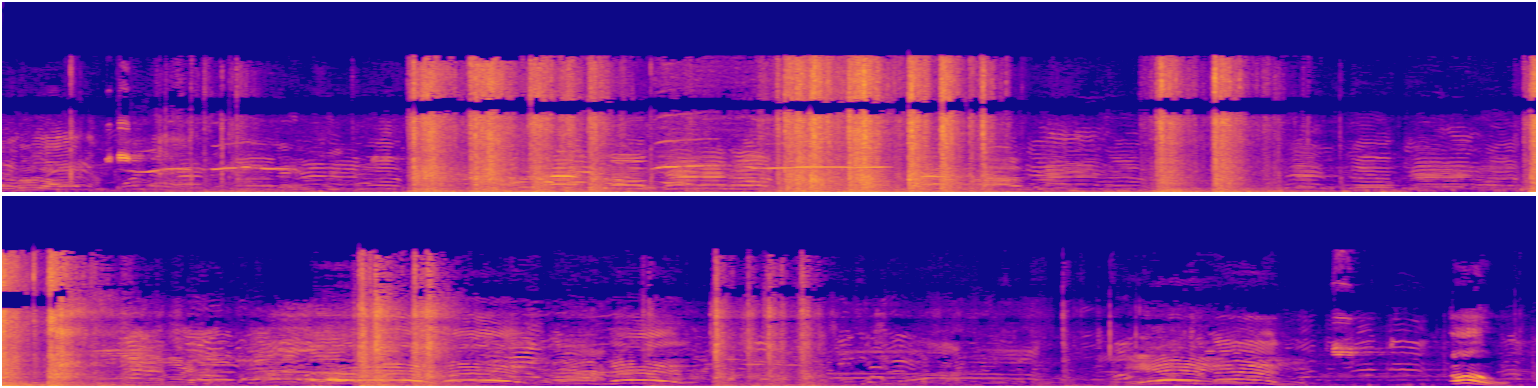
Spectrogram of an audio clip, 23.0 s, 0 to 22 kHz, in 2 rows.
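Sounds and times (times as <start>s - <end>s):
voices of spectators and children: 0.0s - 23.0s
wind buffeting microphone: 1.5s - 15.0s.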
